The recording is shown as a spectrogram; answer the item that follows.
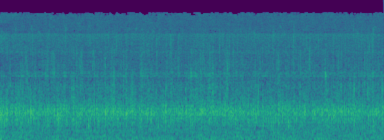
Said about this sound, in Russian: Сначала нам нужно обварить в кипятке сельдерей и красный болгарский перец. Вскипятите кастрюлю воды. И опустите туда сельдерей и красный болгарский перец.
